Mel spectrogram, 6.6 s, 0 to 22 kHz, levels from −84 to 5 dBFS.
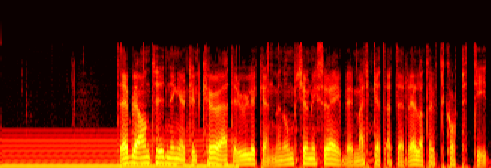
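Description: A steady low tone at 60 Hz sits under the speech from the start to 3.18 s, strong at roughly 10 dB below it. This is mains hum, power-line frequency leaking in through a ground loop or nearby transformer, far below the band-limited top that stops near 7.7 kHz.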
